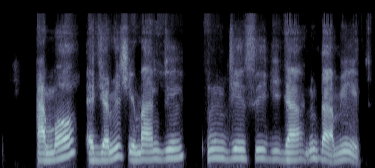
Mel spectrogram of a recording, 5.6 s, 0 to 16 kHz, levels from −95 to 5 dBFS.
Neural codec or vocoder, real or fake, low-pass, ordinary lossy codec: codec, 24 kHz, 1 kbps, SNAC; fake; 10.8 kHz; Opus, 16 kbps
